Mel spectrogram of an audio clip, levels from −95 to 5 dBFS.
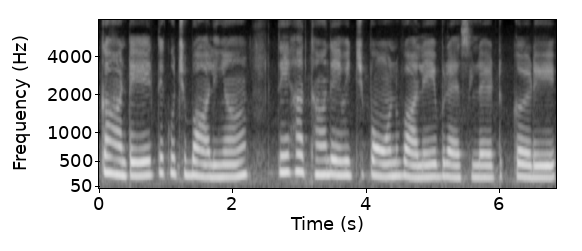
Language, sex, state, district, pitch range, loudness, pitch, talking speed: Punjabi, female, Punjab, Kapurthala, 220-260 Hz, -15 LUFS, 235 Hz, 105 wpm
